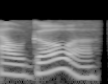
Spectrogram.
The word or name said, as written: Algoa Bay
